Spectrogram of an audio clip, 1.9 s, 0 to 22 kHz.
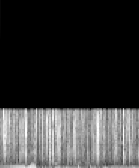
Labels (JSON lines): {"label": "biophony, cascading saw", "recorder": "SoundTrap 600 or HydroMoth"}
